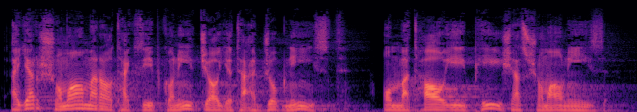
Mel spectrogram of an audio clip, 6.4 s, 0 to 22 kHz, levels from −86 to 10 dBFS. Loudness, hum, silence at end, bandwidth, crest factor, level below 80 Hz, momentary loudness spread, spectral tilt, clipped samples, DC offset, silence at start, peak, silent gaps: -22 LUFS; none; 0.25 s; 16 kHz; 20 dB; -36 dBFS; 10 LU; -5 dB/octave; under 0.1%; under 0.1%; 0.1 s; -2 dBFS; none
